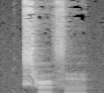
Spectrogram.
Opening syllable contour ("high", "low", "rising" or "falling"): falling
